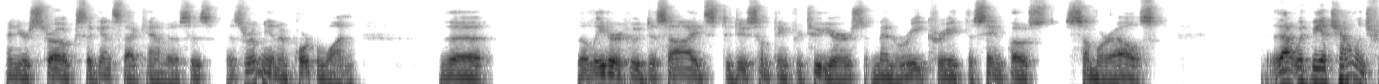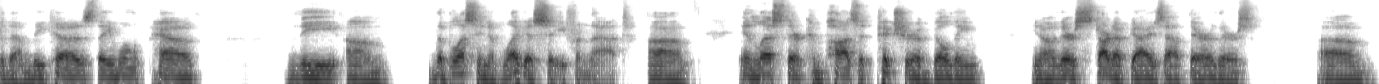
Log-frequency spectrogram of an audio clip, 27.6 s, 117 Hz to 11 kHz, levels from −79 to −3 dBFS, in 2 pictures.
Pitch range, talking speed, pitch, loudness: 80-95 Hz, 145 wpm, 85 Hz, -27 LUFS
